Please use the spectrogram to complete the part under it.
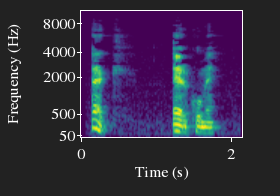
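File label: I'm from, ancient Greek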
